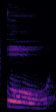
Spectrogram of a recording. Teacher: o sound and ipa just looks like a lowercase o oh it's a little rounder and darker than we have in english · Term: closed o sound, closed O sound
